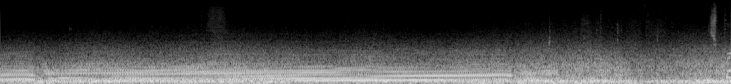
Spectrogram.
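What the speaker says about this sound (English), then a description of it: "mash the throttle onto the freeway" A 2022 VW GTI accelerating hard onto a freeway: a loud, steady engine drone climbs in pitch through the gears, with a brief shift dip before rising again, heard from inside the car.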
